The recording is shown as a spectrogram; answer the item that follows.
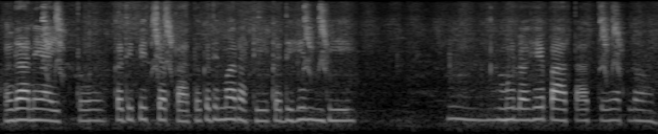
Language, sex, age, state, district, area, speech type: Marathi, female, 45-60, Maharashtra, Washim, rural, spontaneous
